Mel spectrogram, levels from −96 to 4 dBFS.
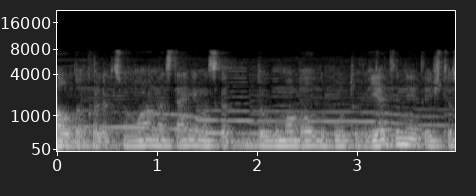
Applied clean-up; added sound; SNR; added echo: none; Dog; 16 dB; reverberation time 0.4 s.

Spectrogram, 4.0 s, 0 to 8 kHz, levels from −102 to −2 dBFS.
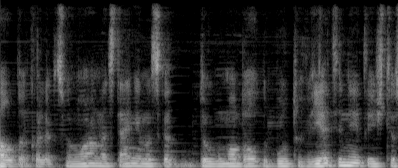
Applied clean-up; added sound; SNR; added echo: neural mask model DeepFilterNet 3.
